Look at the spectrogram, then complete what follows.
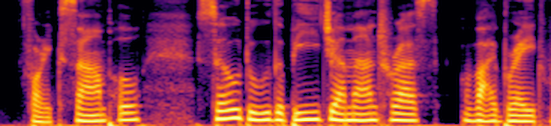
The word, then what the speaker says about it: Bija: Each chakra also has its very own mantra, so-called Bij or also Bija mantras.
